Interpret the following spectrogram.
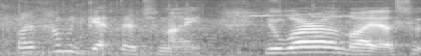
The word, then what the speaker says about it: Nuwara Eliya: Later in the day we found out the name of the town is pronounced Nuwara Eliya, not Nuwara Eliya.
